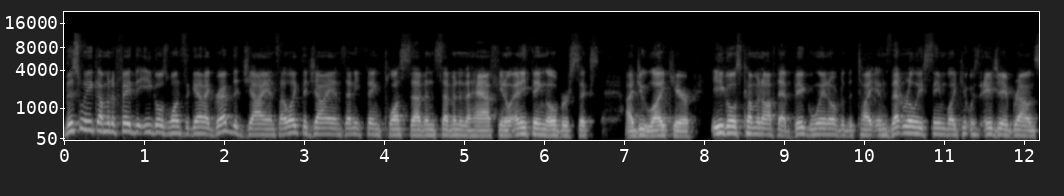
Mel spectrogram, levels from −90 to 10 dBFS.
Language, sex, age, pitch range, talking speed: English, male, 30-49, 130-165 Hz, 250 wpm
